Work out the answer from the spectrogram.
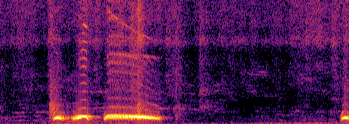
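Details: One full call phrase from a female spotted dove summoning a male: a pair of quick rising coos then a long smooth coo, followed by silence and the first note of the next phrase.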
